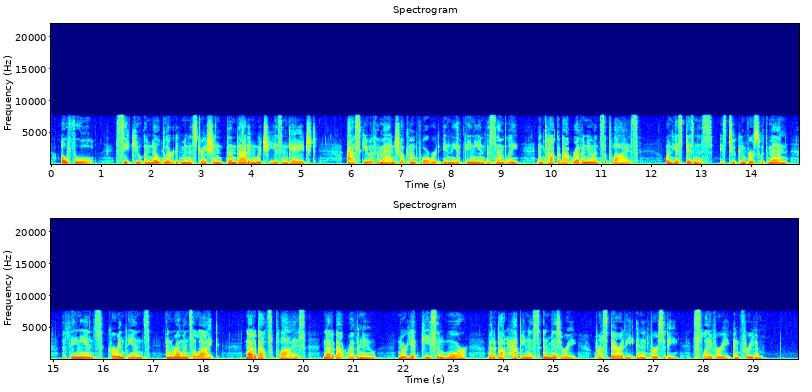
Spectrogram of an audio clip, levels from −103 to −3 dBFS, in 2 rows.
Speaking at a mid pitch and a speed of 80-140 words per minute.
Yes: medium, 145 Hz; slow, 135 wpm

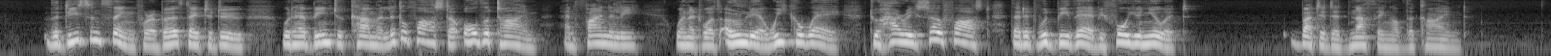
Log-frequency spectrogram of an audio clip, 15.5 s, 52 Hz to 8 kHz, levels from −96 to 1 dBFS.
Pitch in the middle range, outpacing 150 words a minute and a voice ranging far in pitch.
No: medium, 155 Hz; average, 185 wpm; average, 4.2 semitones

